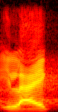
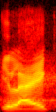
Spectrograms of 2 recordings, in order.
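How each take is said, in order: Both takes have the same delivery.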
